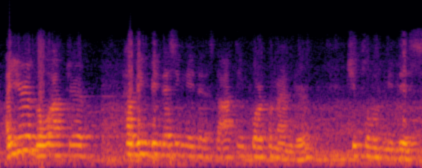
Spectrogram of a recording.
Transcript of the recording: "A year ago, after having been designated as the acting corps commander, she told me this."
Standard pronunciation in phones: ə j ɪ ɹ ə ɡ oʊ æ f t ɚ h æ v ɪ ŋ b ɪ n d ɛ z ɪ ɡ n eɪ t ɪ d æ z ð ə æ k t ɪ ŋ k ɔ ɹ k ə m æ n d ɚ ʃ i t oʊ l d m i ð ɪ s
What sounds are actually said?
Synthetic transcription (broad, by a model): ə j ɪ ɹ ə ɡ oʊ æ f t ɚ h æ v ɪ ŋ b ɪ n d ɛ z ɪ ɡ n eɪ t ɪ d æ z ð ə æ t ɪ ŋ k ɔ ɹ k ə m æ n d ɚ ʃ i t oʊ l d m i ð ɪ s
